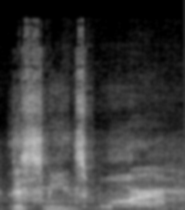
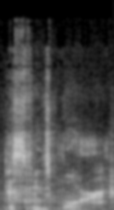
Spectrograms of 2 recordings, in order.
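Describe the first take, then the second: First: Slow, hushed whisper of vengeance; grim whisper. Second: Said in the usual way. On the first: Acted. Sitting over a ketchupless hot dog, vowing revenge in a slow grim whisper. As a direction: breathe it slowly like a vow of war.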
